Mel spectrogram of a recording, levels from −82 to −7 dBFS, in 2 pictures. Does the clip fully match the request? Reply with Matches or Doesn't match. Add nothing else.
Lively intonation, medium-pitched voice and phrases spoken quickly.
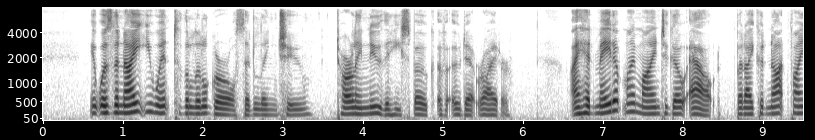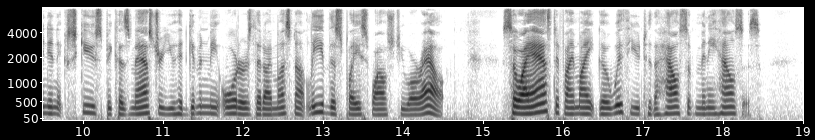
Doesn't match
